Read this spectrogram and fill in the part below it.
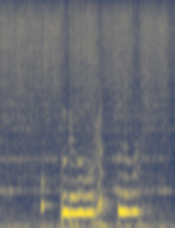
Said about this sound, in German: Ich schüttel das jetzt ein bisschen und schwenke das oder mache das mit dem Pfannenwender, sodass alles mal ein bisschen mit Öl bedeckt ist.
